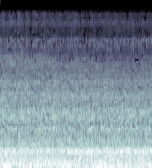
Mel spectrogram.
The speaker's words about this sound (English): Yeah, three planes landed. Wow. So the planes land every minute at Toronto's airport.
